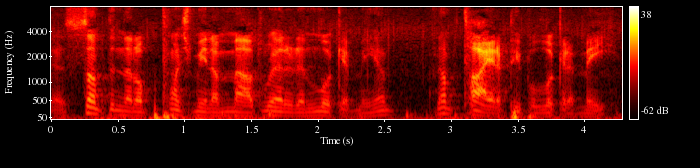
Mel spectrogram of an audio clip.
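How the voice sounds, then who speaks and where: A man does a put-on character voice, gruff and fairly low in pitch, with lively intonation. He races along at a very fast pace over clear background noise. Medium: audio drama. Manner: gruff, colloquial.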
